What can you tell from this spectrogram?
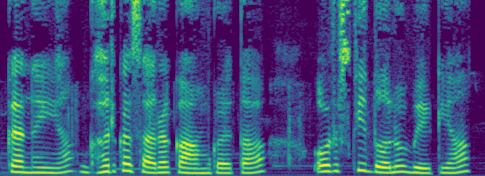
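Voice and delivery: ordinary delivery, nothing marked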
